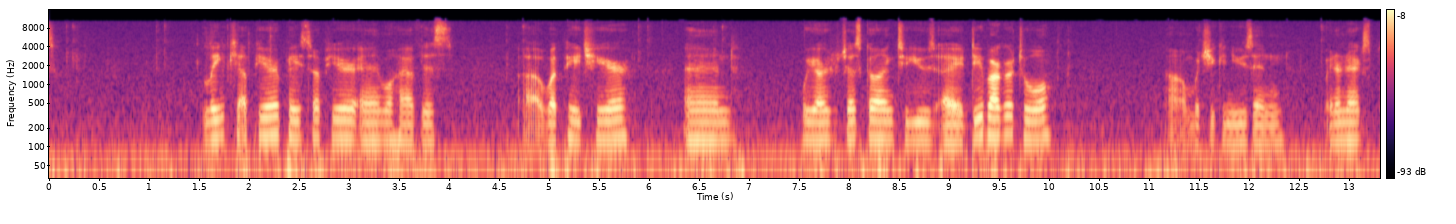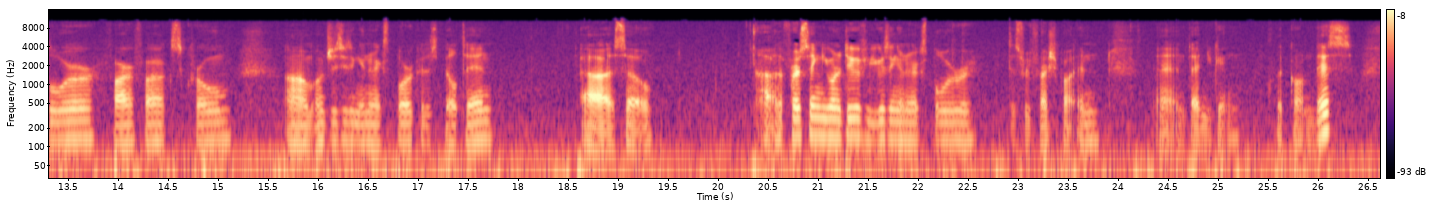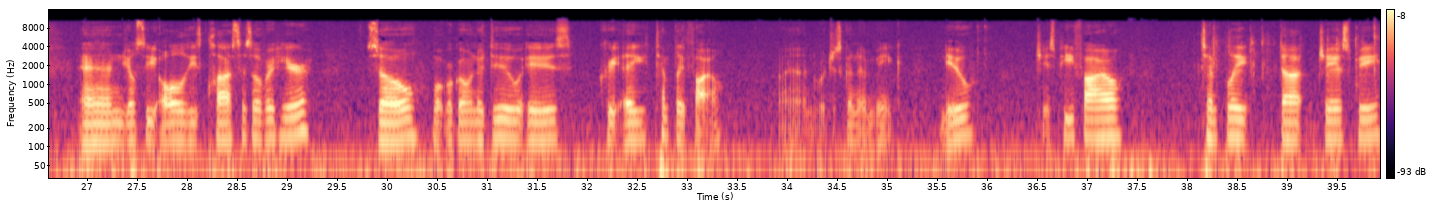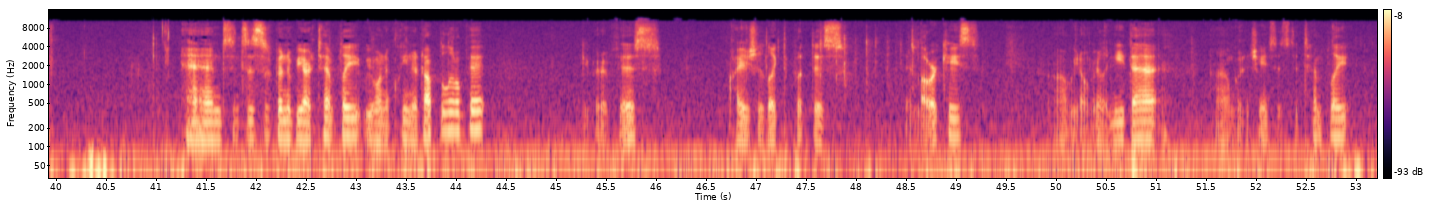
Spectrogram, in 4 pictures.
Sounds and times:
Speech: 0:01.5 - 0:04.1, 0:04.7 - 0:10.1, 0:11.2 - 0:17.8, 0:18.6 - 0:19.4, 0:20.4 - 0:37.4, 0:38.1 - 0:40.0, 0:41.0 - 0:44.3, 0:45.2 - 0:46.1, 0:46.7 - 0:49.3, 0:50.0 - 0:53.0.

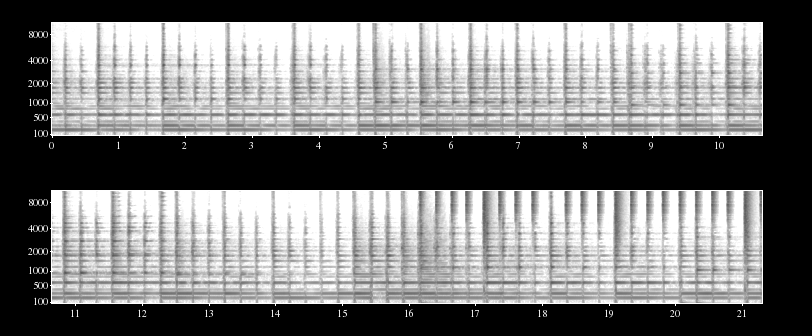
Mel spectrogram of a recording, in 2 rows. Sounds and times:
Music: 0:00.0 - 0:21.3.

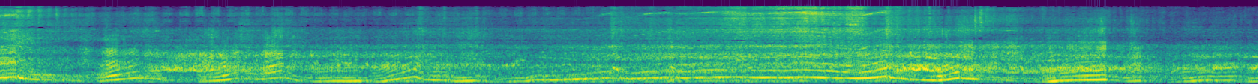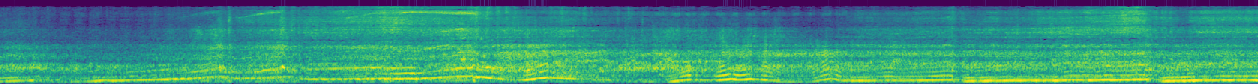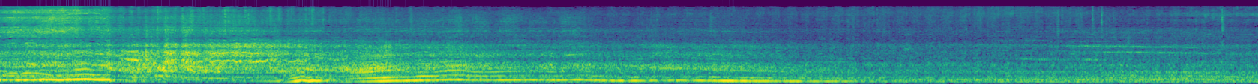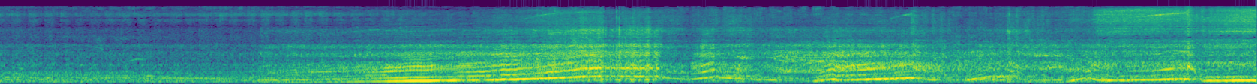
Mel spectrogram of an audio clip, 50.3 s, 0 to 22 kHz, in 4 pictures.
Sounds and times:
Race car, auto racing: 0:00.0 - 0:50.3
Skidding: 0:00.0 - 0:50.3.

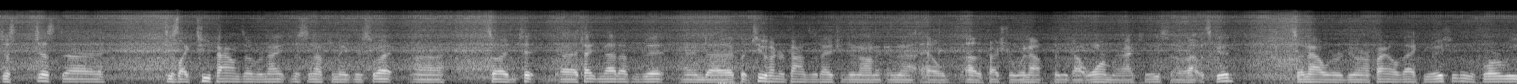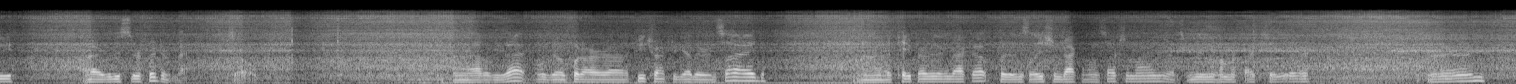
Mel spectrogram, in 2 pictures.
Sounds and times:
Speech: 0:00.0 - 0:01.1, 0:01.7 - 0:15.3, 0:16.0 - 0:17.8, 0:19.6 - 0:22.9, 0:23.7 - 0:28.3, 0:29.3 - 0:30.1.

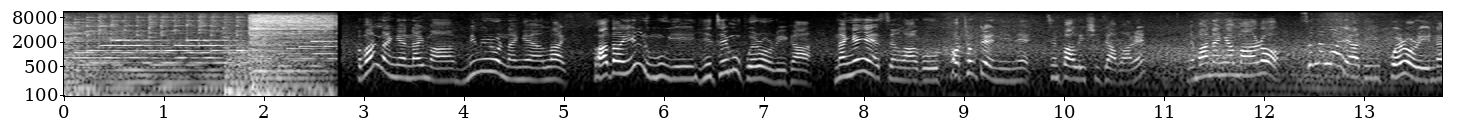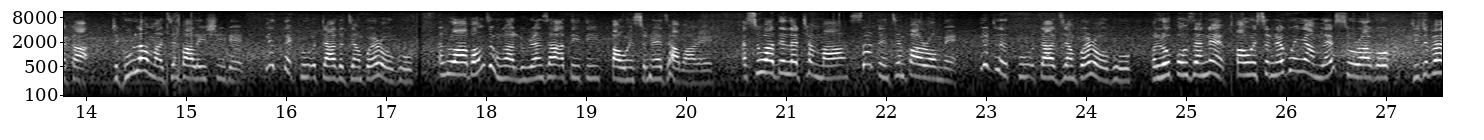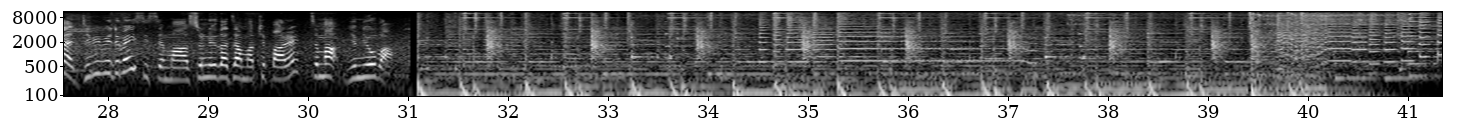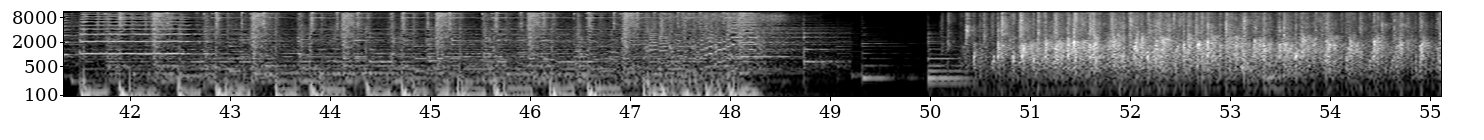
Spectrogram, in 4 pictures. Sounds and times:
Music: 0:00.0 - 0:02.8, 0:31.1 - 0:51.0
Speech: 0:02.9 - 0:30.9.

